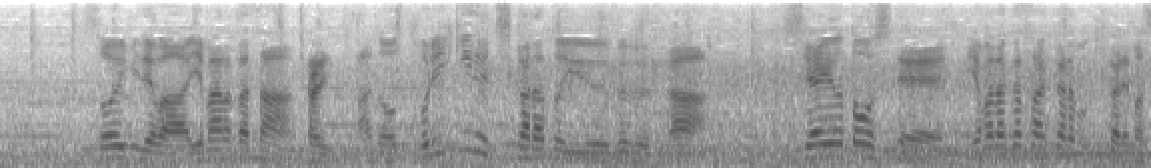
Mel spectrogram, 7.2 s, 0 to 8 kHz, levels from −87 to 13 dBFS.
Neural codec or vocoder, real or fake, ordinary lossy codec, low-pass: none; real; none; 7.2 kHz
